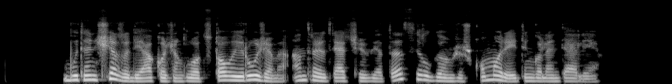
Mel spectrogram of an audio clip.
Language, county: Lithuanian, Vilnius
